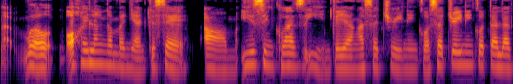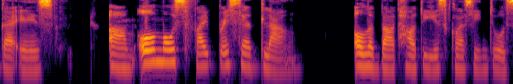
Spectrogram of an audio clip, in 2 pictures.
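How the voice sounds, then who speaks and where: At a fairly slow pace, a woman speaks with a fairly low pitch and ordinary pitch variation, in a dry, close sound with no echo and a quiet background. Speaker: ESL teacher trainer. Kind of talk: online training session. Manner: calm, soft-spoken.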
